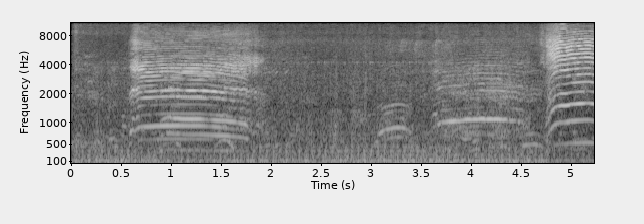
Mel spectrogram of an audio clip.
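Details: Baby goat screaming on a farm: loud, wavering, nasal bleats, the first long and falling, then a shorter cry and a rising one that cuts off, over a steady engine rumble.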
